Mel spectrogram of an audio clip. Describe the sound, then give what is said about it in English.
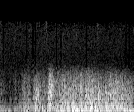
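A thunderstorm at Big Bend National Park, with a steady hiss of rain and a deep, rolling rumble of thunder that swells after the first second and carries on to the end. “thunderstorm at Big Bend”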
